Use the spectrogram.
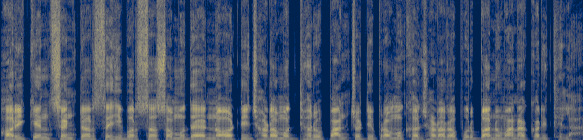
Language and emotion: Odia, neutral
